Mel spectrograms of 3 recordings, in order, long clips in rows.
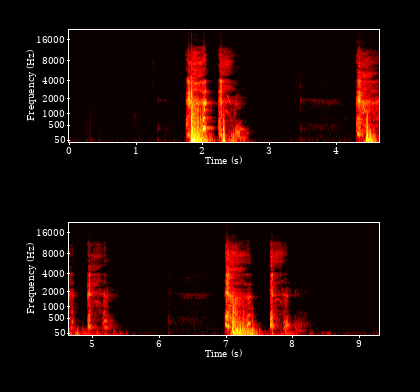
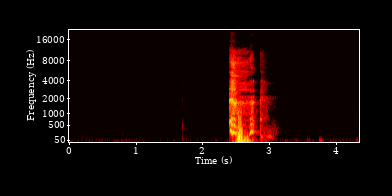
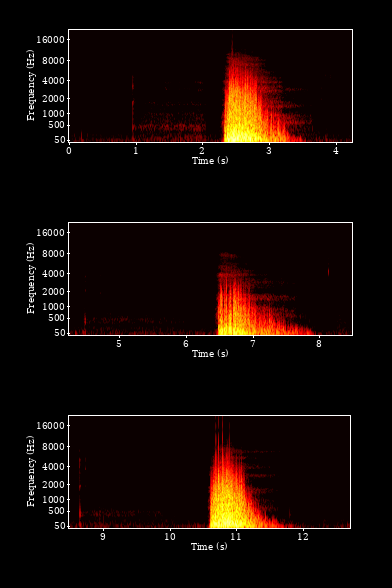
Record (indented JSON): {
  "three_cough_length": "9.3 s",
  "three_cough_amplitude": 32768,
  "three_cough_signal_mean_std_ratio": 0.24,
  "cough_length": "4.4 s",
  "cough_amplitude": 10394,
  "cough_signal_mean_std_ratio": 0.22,
  "exhalation_length": "12.7 s",
  "exhalation_amplitude": 32768,
  "exhalation_signal_mean_std_ratio": 0.28,
  "survey_phase": "beta (2021-08-13 to 2022-03-07)",
  "age": "45-64",
  "gender": "Female",
  "wearing_mask": "No",
  "symptom_none": true,
  "smoker_status": "Never smoked",
  "respiratory_condition_asthma": false,
  "respiratory_condition_other": false,
  "recruitment_source": "REACT",
  "submission_delay": "2 days",
  "covid_test_result": "Negative",
  "covid_test_method": "RT-qPCR"
}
